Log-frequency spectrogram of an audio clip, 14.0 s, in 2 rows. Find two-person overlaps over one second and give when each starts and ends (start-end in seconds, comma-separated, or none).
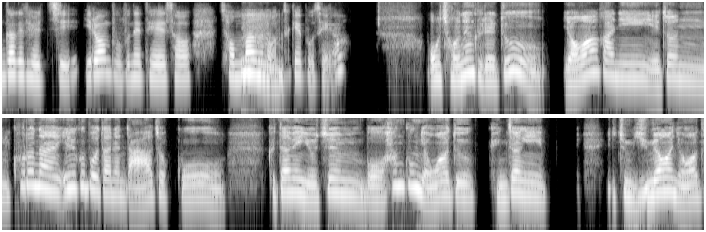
none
